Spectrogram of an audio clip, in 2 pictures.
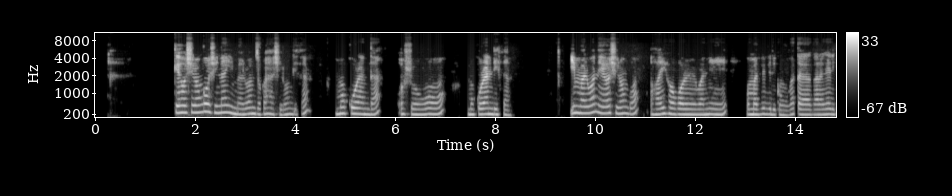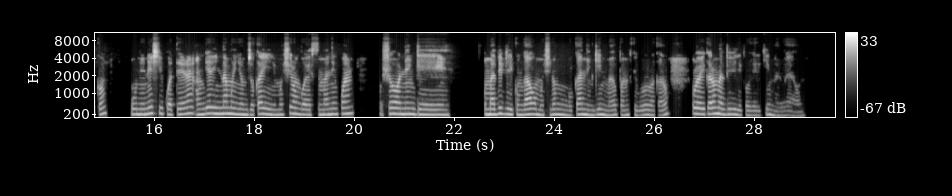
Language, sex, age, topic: Oshiwambo, male, 25-35, finance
